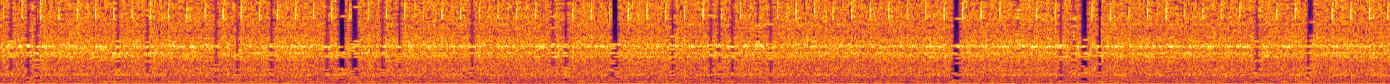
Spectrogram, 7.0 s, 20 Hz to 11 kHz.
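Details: 5.2 FSI V10: steady idle with a light, loosely regular clatter at slightly raised idle speed; owner asks if normal and suspects piston slap, unconfirmed.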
